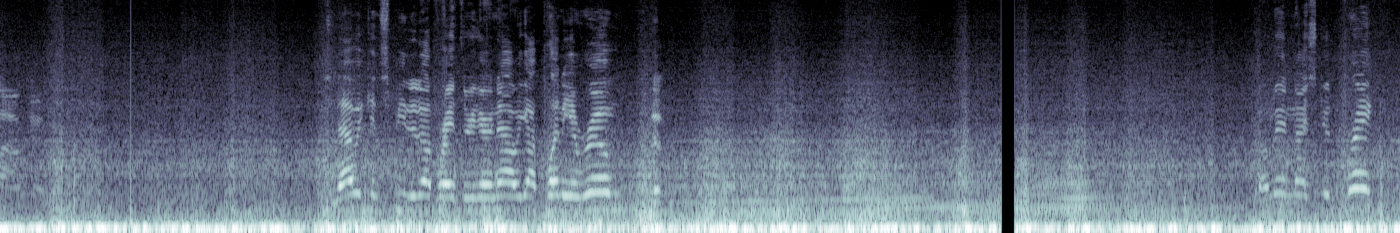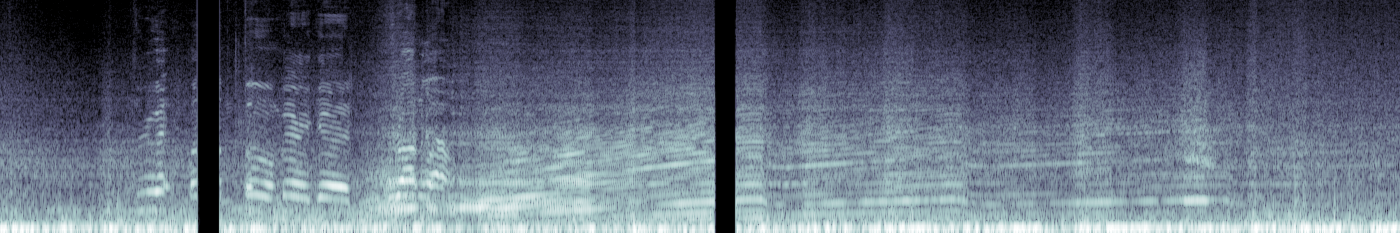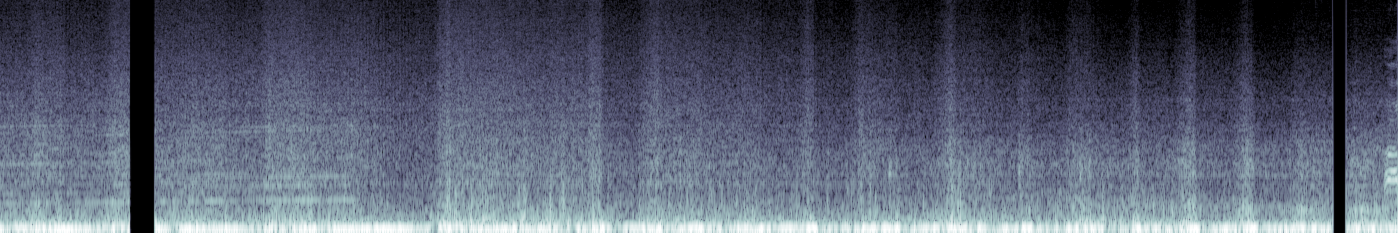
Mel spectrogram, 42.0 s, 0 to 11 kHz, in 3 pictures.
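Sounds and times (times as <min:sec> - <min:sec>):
road and wind rumble: 0:00.0 - 0:41.9
car engine accelerating: 0:16.6 - 0:41.3.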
